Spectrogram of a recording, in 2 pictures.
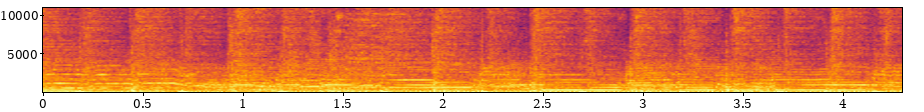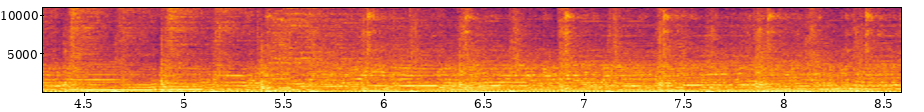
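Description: Rock band playing an instrumental passage live: drums keep a steady beat under bass and strummed guitars, with a lead line of held notes over the top.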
